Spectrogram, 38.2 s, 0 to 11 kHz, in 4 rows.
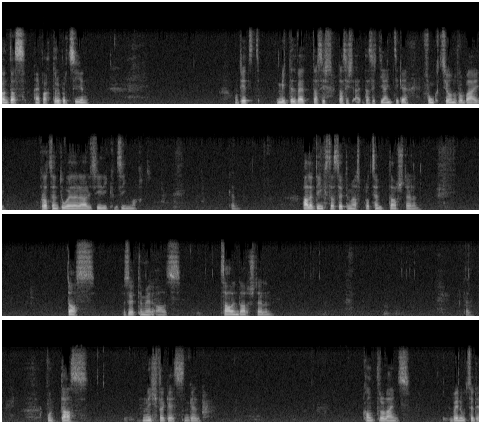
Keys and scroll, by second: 36.1 ctrl+1.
